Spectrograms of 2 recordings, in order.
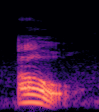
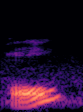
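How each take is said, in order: First: A plain, accepting oh without judgment. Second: Graham's questioning, judgmental oh.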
